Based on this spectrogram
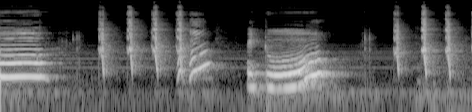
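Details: Hand-tame Alexandrine parakeet attempting to talk: a steady nasal tone, then a rising slurred syllable and a long wavering drawn-out note, mixed with sharp clicks and faint music and laughter in a small room.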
